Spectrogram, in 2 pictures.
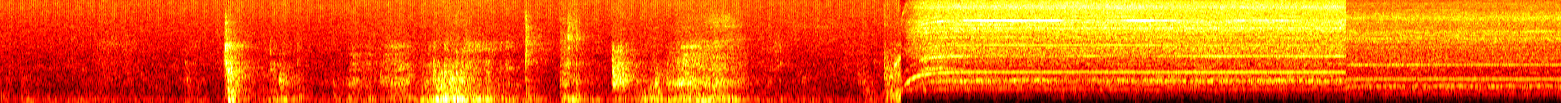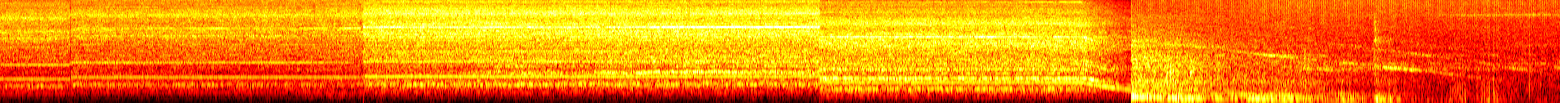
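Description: Plastic knocks and clicks as a hose is fitted to a Ridgid shop vac with a Dustopper cyclone separator on a bucket. About seven seconds in the vacuum motor starts, its whine rising to speed, and runs steadily while it picks up sawdust from the floor, its pitch dropping for a few seconds in the middle and coming back up. It is switched off about two seconds before the end and winds down with a falling whine.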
